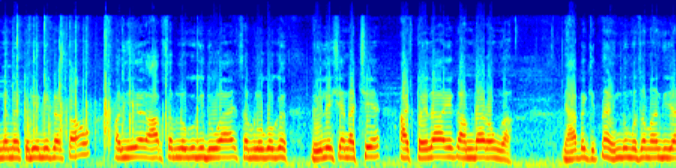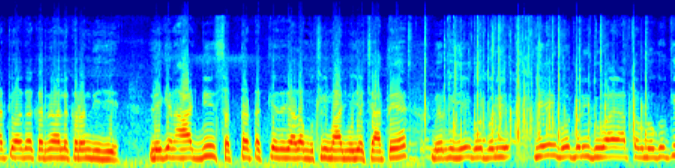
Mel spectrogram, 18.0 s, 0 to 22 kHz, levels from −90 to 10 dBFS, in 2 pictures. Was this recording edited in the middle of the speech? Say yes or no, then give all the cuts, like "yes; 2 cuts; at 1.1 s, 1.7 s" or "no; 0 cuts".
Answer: no; 0 cuts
